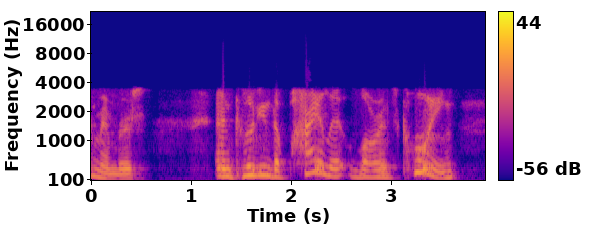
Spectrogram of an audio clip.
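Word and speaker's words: Coyne: including the pilot Lawrence coin c c y n e but it's pronounced coin okay that claimed to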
